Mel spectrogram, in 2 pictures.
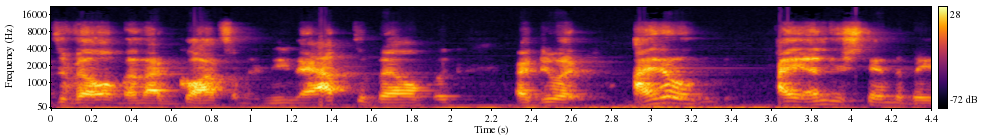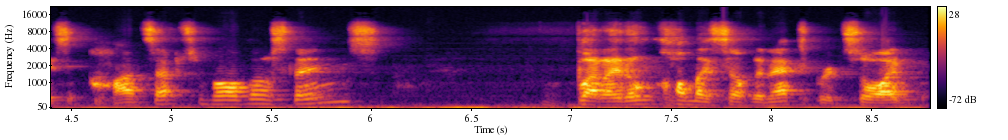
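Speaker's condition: No condition

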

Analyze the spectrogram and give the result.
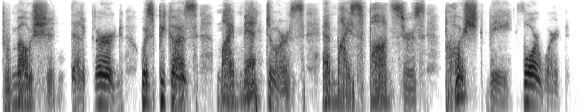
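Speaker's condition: Spasmodic dysphonia; treated with Botox

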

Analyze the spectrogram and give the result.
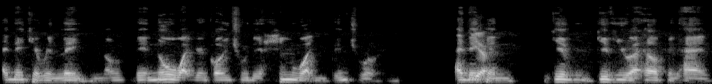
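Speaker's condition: Cleft palate; congenital cleft palate, speech impediment since birth

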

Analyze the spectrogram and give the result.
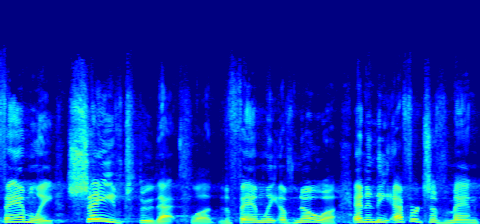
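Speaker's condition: No condition

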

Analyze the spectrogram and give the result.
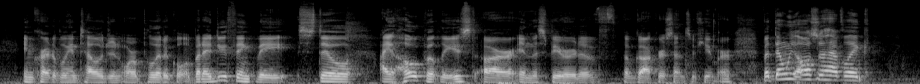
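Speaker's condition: No condition

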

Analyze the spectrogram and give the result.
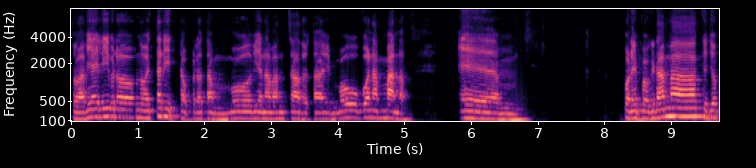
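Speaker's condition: Hearing loss with cochlear implant; implant electrically stimulates cochlea

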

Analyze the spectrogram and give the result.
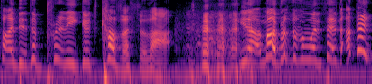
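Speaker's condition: Cerebral palsy; able to speak and move

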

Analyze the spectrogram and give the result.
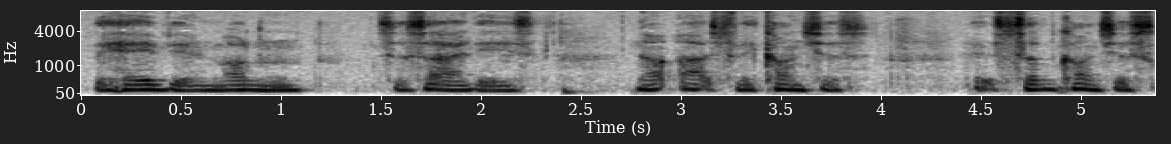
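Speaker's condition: Parkinson's; diagnosed about 4 years ago

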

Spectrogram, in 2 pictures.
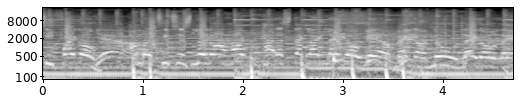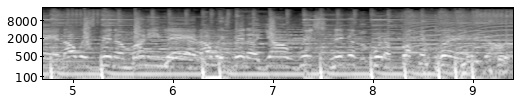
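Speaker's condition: No condition

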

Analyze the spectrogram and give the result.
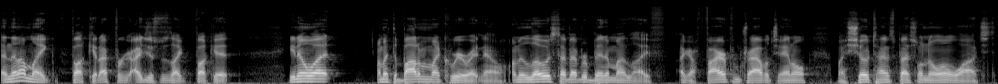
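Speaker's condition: No condition

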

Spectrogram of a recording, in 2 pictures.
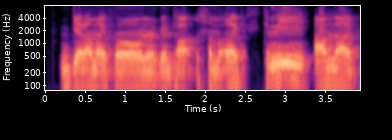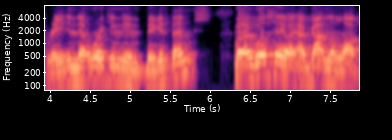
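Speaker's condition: Bilateral cleft lip; congenital bilateral

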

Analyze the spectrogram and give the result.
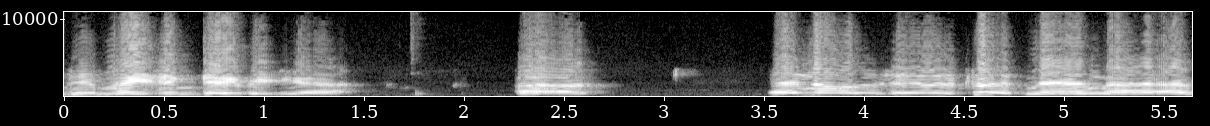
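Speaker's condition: Cerebral palsy; appearance likened to Parkinson's

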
